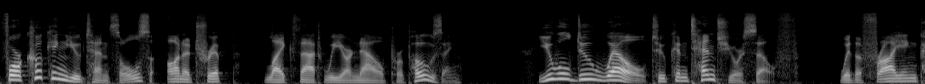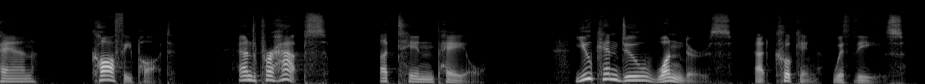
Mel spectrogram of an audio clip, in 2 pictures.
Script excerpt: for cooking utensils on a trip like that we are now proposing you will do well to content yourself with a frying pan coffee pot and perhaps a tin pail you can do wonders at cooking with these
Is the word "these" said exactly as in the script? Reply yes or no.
yes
